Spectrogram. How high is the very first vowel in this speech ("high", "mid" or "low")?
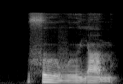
high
